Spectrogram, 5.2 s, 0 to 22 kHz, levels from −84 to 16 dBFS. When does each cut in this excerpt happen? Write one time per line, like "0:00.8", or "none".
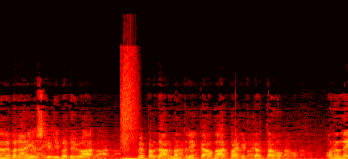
0:01.9

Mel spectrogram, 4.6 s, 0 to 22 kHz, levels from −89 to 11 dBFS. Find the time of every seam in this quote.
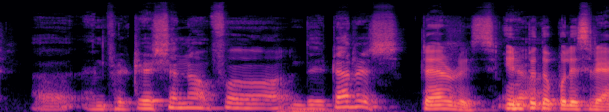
none

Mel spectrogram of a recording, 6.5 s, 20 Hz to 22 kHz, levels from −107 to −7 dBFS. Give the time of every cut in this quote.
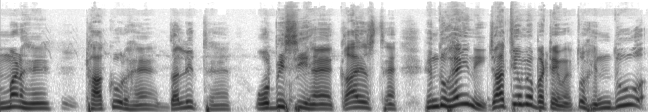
0:04.9

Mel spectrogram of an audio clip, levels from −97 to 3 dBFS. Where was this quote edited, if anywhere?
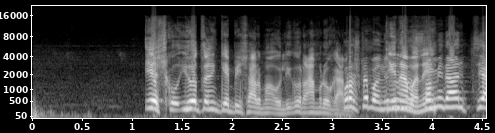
none

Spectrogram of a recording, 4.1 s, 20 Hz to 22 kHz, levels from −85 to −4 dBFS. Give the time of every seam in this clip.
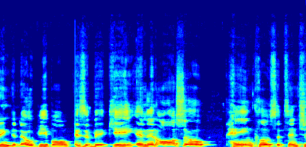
0:01.0

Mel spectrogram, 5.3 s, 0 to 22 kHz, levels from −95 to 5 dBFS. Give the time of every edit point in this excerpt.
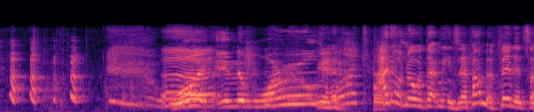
0:03.8

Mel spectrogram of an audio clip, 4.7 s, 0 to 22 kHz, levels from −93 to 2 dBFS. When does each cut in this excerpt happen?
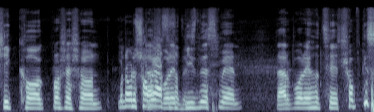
none

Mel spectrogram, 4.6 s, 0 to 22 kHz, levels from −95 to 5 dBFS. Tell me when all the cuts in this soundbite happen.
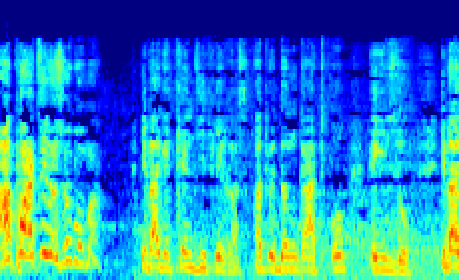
0:01.3

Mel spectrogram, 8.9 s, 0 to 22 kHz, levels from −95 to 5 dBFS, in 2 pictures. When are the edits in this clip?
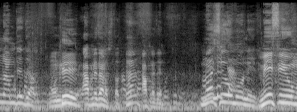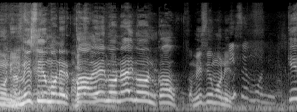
none

